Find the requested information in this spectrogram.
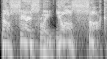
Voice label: scout jeers; mvm

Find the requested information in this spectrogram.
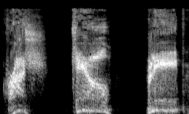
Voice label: soldier robot; mvm

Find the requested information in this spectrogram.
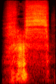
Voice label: medic jeers; vo; tf2

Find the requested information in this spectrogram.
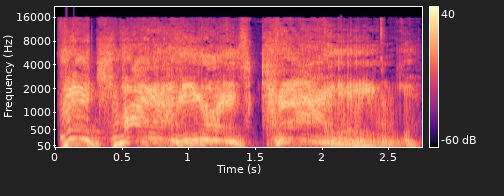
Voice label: heavy jeers; mvm

